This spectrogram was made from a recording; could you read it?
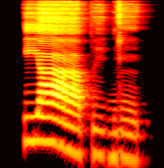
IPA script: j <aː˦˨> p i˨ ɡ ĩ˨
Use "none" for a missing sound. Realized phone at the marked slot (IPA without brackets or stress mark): aː˦˨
